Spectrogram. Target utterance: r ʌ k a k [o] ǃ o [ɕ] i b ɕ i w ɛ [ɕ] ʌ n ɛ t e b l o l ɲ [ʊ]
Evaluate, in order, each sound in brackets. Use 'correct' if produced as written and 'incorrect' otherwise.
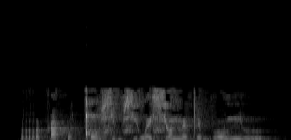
correct, correct, correct, incorrect: ɯ

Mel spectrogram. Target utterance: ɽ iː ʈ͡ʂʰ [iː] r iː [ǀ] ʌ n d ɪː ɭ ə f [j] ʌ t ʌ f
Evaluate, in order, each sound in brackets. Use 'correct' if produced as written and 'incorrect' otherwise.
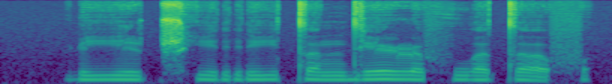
incorrect: i, incorrect: t, incorrect: w

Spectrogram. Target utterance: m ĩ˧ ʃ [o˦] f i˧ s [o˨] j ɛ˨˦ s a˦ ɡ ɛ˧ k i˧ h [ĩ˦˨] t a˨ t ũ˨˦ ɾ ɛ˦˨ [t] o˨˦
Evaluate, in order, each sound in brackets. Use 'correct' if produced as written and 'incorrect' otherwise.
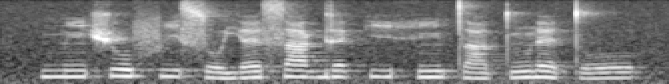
correct, correct, incorrect: ĩ˧, correct

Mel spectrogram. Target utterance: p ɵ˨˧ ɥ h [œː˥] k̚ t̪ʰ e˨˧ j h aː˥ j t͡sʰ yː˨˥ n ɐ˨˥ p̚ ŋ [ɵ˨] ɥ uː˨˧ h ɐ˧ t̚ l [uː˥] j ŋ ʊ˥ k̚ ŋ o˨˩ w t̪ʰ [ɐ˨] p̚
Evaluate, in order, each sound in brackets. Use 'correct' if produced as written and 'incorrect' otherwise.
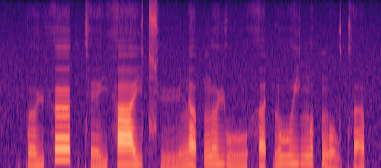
correct, incorrect: ɵ˥, correct, correct

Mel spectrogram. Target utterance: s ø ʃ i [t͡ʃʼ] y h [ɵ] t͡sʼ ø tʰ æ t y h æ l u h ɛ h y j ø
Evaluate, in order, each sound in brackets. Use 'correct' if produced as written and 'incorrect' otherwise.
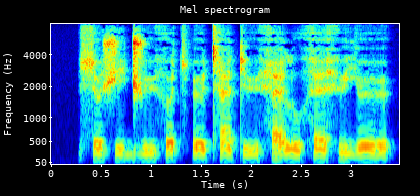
incorrect: d͡ʒ, correct

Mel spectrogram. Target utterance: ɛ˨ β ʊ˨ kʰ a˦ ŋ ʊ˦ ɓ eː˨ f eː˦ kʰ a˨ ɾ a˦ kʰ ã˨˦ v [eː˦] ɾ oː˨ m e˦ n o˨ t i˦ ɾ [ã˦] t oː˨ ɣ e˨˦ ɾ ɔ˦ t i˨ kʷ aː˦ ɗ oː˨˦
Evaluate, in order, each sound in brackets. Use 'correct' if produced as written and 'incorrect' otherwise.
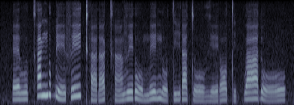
incorrect: e˦, incorrect: a˦

